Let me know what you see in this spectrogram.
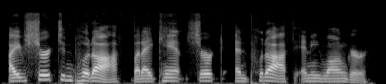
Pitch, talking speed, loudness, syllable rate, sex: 150 Hz, 215 wpm, -20 LUFS, 5.3 syllables/s, female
